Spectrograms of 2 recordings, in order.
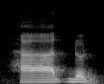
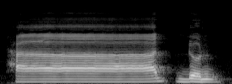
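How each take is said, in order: First: The first vowel is held only briefly. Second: The first vowel is held very long. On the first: This is the reading outside the Quran. "kalau bukan dalam Al-Qur'an ini cukup dibaca hadun" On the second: This is the Quranic recitation reading. "dalam Al-Qur'an ini ha ini dibaca paling panjang ini, enam harakat"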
